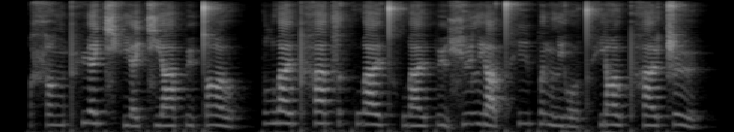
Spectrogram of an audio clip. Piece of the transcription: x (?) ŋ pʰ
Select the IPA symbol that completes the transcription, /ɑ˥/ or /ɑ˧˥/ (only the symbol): ɑ˧˥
